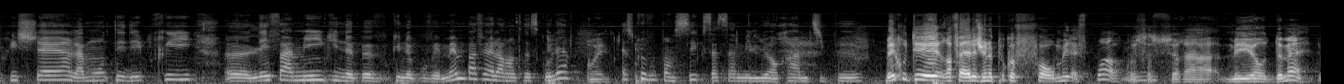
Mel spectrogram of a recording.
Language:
French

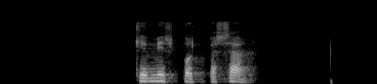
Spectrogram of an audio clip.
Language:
Catalan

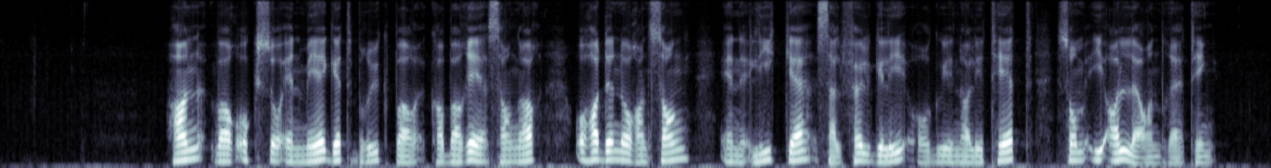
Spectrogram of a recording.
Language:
Norwegian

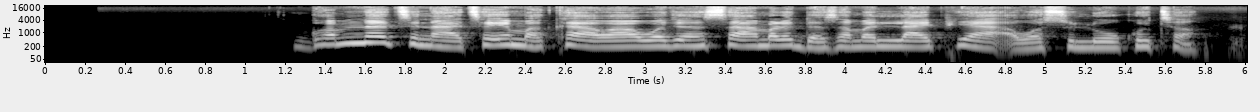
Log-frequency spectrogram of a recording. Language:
Hausa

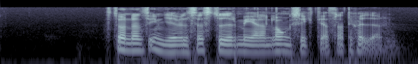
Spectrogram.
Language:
Swedish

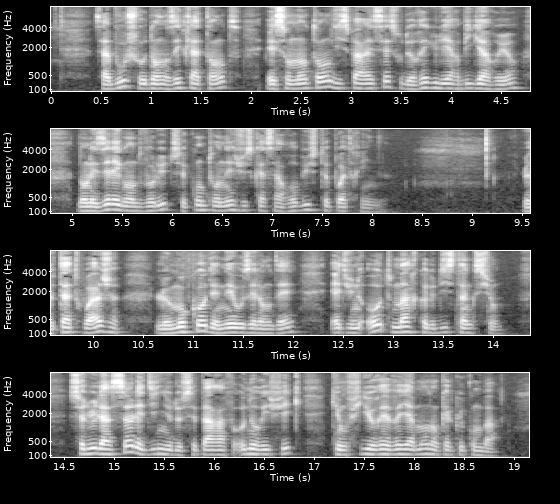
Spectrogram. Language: French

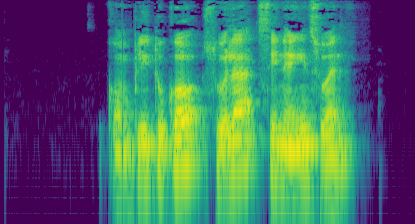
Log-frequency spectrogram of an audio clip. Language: Basque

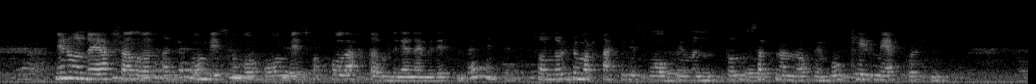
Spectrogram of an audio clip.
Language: Kazakh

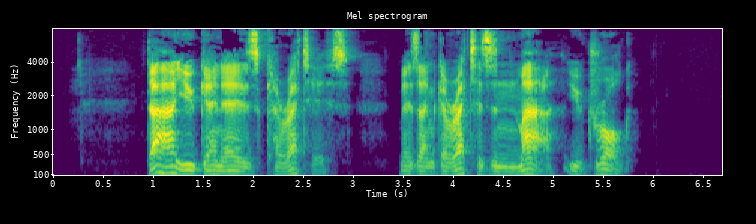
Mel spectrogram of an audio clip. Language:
Cornish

